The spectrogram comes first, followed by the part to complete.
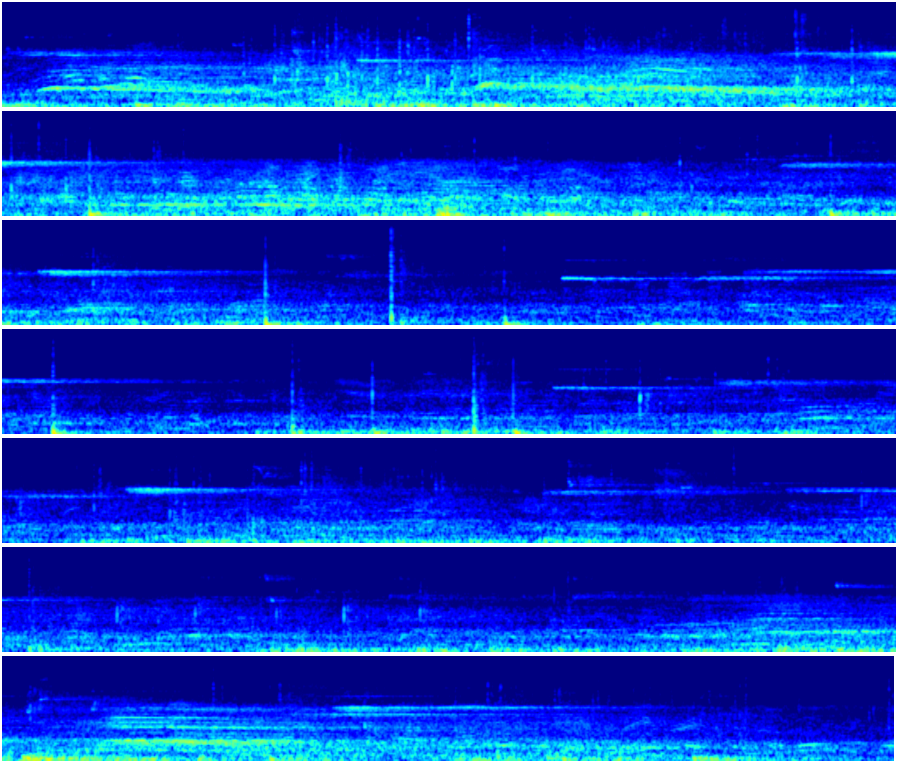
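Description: Indoor volleyball rally on a wooden court: sharp slaps of hands and arms hitting the ball a few seconds apart, sneakers squeaking on the floor, and players shouting calls, echoing in a large hall. The shouting is loudest near the start and again near the end.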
